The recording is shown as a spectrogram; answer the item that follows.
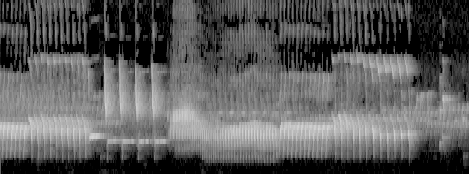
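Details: Timbrado canary in an aviary cage, singing fast pulsed trills, then a run of four separate whistled notes, a slurred sweeping phrase, and more sustained rolling trills that gradually soften.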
